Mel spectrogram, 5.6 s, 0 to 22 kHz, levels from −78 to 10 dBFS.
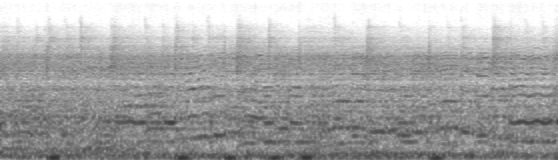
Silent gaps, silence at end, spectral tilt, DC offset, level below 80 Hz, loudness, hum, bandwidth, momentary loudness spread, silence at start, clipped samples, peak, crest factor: none; 0 s; -5 dB/octave; under 0.1%; -22 dBFS; -16 LUFS; none; 12 kHz; 2 LU; 0 s; under 0.1%; -2 dBFS; 14 dB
